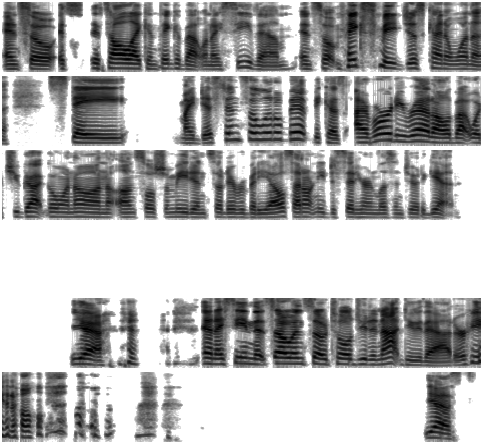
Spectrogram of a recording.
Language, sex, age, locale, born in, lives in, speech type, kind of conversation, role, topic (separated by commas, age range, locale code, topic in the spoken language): English, female, 55-59, en-US, United States, United States, conversation, podcast, guest, How has social media changed the way we build and maintain friendships?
